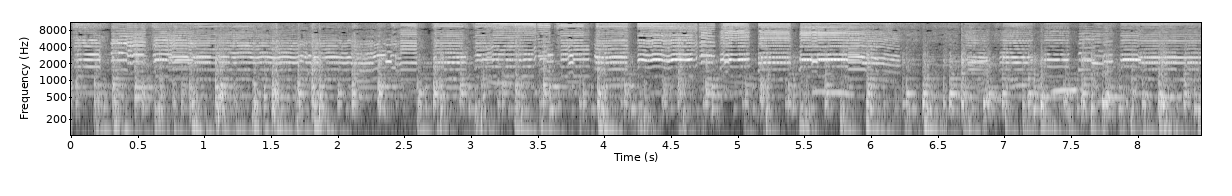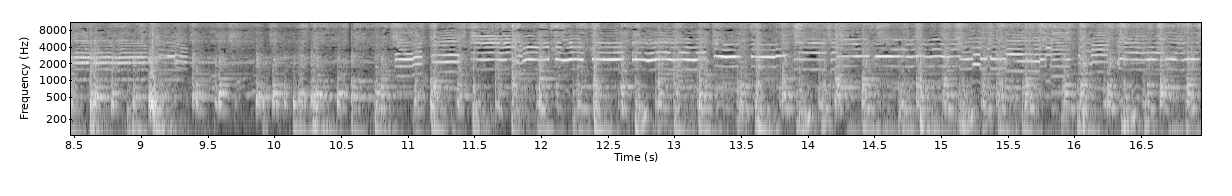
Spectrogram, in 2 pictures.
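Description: Shehnai reed pipes playing a quick, ornamented folk tune together over a steady dhol drum beat. The music dips briefly about ten seconds in.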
